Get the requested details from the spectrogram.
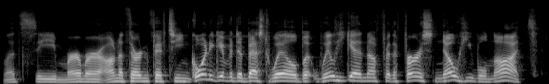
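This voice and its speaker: Filler-heavy and rambling, a young man excitedly narrates an online football game play by play. He's a little high in pitch and fairly quick, captured in a dry, clean studio recording.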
